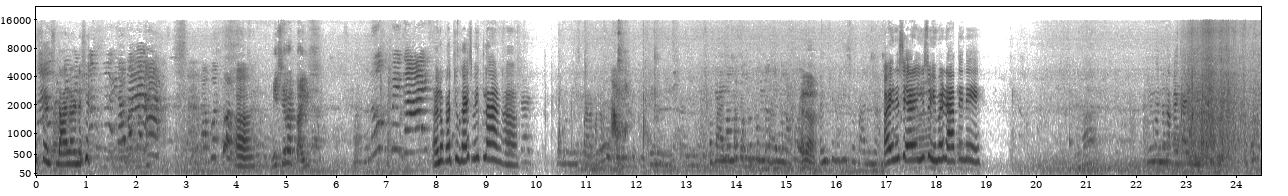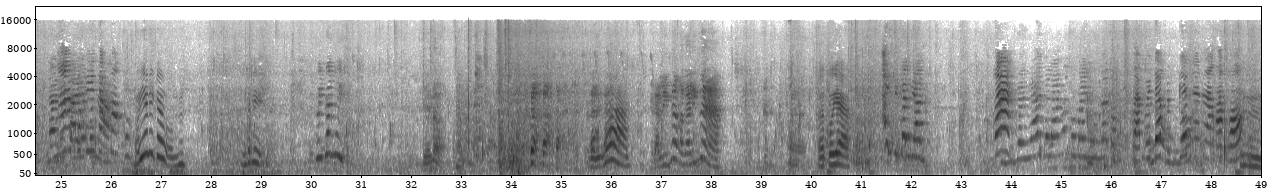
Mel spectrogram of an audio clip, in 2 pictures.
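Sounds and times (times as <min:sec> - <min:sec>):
child splashing in a pool: 0:22.8 - 0:26.4, 0:27.7 - 0:32.0, 0:32.9 - 0:36.7, 0:38.6 - 0:49.0.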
